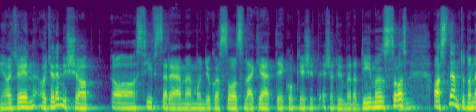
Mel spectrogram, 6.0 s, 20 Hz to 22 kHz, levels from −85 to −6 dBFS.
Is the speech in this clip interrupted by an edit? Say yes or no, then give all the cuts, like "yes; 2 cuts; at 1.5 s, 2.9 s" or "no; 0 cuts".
no; 0 cuts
